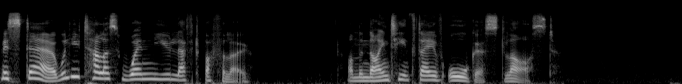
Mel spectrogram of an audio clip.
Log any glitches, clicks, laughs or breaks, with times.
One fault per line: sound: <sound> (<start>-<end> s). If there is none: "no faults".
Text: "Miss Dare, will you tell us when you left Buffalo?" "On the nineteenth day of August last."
no faults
